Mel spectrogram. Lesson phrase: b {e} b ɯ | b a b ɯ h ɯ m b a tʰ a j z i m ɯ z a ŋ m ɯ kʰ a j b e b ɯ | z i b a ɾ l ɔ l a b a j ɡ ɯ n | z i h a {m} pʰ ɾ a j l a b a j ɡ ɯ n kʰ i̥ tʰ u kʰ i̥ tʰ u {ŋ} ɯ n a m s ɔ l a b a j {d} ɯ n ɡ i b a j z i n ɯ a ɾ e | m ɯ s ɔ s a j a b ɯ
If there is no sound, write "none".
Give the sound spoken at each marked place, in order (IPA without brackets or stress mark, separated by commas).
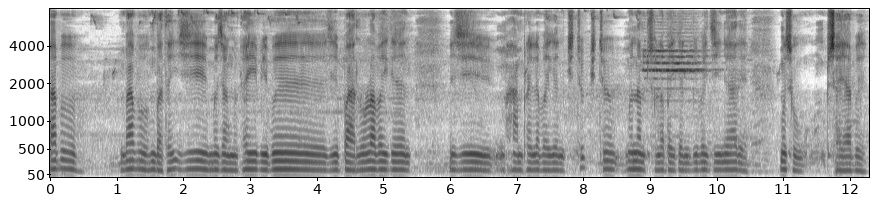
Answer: a, m, m, ɡ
